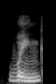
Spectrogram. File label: "wing", Indian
